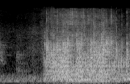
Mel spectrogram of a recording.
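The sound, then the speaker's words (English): A loud, airy fart erupts abruptly after a brief quiet moment and carries on as a steady, hissing blast to the end, with no talking. “He has on the mic set up for the farts.”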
